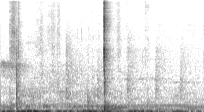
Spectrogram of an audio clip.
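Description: Plastic pattern rulers clicking and tapping on the cutting table as they are moved and set down, with one sharp click about two seconds in.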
